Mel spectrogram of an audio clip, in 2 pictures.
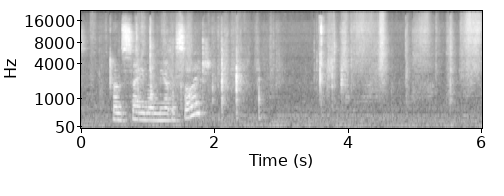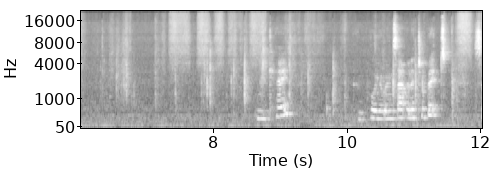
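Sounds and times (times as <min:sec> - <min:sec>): paper being folded and creased: 0:00.8 - 0:10.0.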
